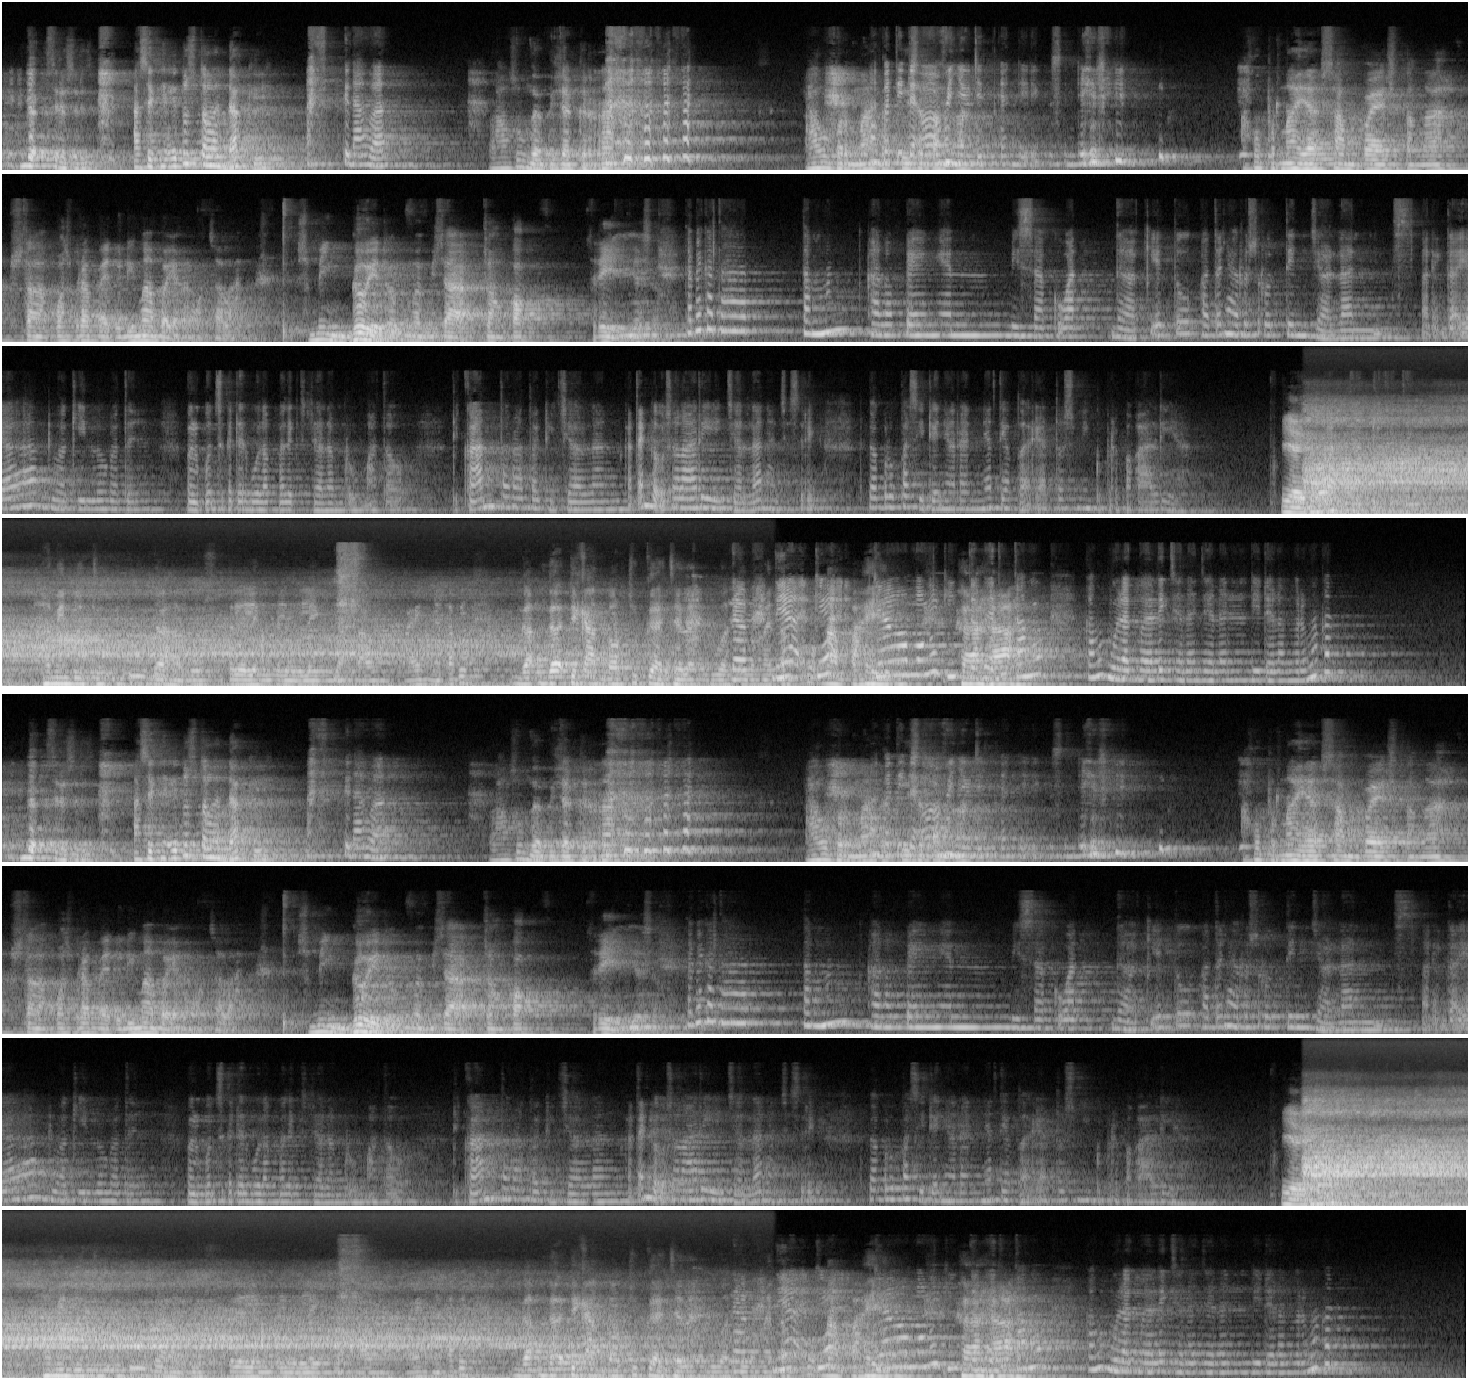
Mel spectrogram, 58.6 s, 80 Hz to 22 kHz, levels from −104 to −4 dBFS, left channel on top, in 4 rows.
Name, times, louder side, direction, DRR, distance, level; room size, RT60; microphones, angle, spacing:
voice 1, 0.2-0.9 1.3-2.7 4.9-6.1 8.0-9.6 12.4-19.9 20.6-21.1 42.1-42.7 44.3-52.8 53.5-54.2, left 2 dB, 25° left, 3 dB, 1.0 m, -26 dB
voice 2, 3.1-3.9 4.7-4.8 6.0-6.9 8.2-11.3 12.4-12.5 20.8-22.1 22.7-25.4 25.8-30.8 31.2-33.4 34.0-41.2 42.3-43.6 47.3-47.7 48.3-48.4 50.8-51.0 51.2-52.4 52.7-57.3, left 3 dB, 80° left, 6 dB, 1.0 m, -32 dB
Car passing by, 42.3-51.7, right 3 dB, 35° right, 1.3 m, -25 dB
19.0 x 13.5 x 4.6 m, 2.2 s
head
